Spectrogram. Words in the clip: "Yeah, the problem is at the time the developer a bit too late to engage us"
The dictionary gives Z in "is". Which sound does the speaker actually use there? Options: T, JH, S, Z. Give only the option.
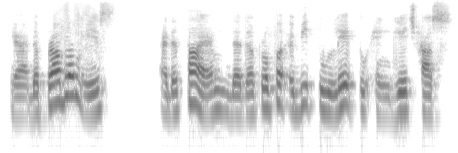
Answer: S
